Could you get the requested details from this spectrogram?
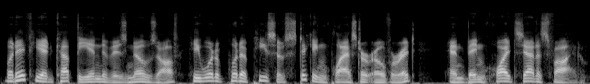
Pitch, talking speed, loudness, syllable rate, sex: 120 Hz, 265 wpm, -19 LUFS, 6.2 syllables/s, male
